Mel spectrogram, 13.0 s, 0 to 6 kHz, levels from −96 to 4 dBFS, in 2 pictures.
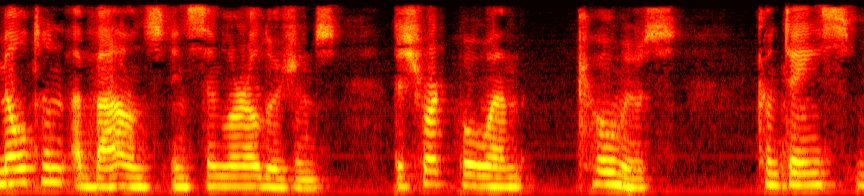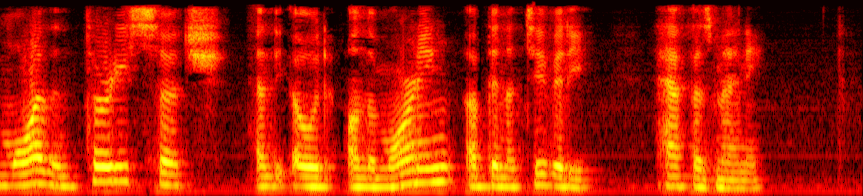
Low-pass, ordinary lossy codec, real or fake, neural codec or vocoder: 5.4 kHz; AAC, 32 kbps; real; none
